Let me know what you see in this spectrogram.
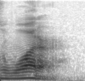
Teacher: exactly what happens to Americans when they pronounce t in the word water. They flap it and it becomes water.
